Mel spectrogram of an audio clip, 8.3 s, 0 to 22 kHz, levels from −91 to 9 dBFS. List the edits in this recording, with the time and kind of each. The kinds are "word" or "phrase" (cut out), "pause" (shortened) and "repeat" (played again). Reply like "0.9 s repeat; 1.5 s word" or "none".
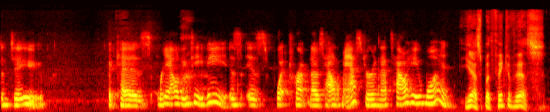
6.8 s pause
